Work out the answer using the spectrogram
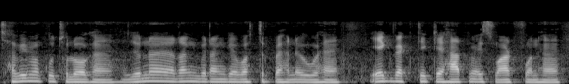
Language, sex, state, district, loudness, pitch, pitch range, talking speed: Hindi, male, Jharkhand, Palamu, -20 LUFS, 120 Hz, 110-135 Hz, 200 wpm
